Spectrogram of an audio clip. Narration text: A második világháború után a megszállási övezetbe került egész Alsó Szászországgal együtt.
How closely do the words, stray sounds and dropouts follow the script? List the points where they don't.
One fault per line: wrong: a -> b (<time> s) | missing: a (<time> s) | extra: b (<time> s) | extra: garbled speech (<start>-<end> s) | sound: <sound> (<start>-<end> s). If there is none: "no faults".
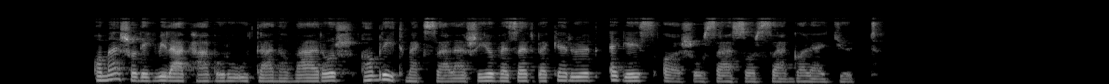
extra: város a brit (2.9 s)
